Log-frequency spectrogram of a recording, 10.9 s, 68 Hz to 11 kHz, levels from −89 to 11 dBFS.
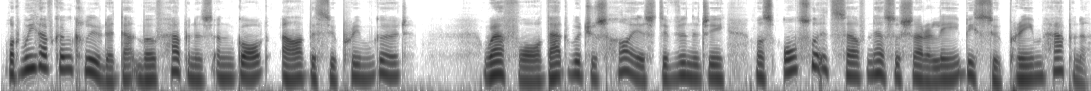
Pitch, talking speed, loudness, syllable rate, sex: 160 Hz, 145 wpm, -18 LUFS, 5.2 syllables/s, male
